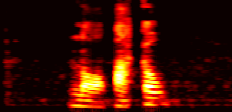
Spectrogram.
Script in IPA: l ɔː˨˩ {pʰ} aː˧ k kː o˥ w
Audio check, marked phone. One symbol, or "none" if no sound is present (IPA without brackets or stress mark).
p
